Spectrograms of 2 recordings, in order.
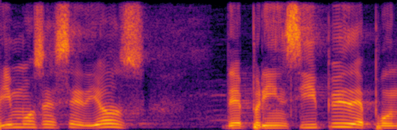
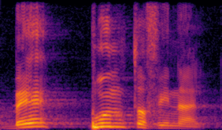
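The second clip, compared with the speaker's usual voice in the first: firm command from God; 4 semitones higher, 5 dB louder than usual. Acted. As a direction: lay down the order with no room to argue. God answers excuses firmly.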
